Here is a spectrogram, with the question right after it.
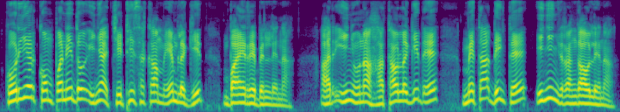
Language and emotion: Santali, angry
